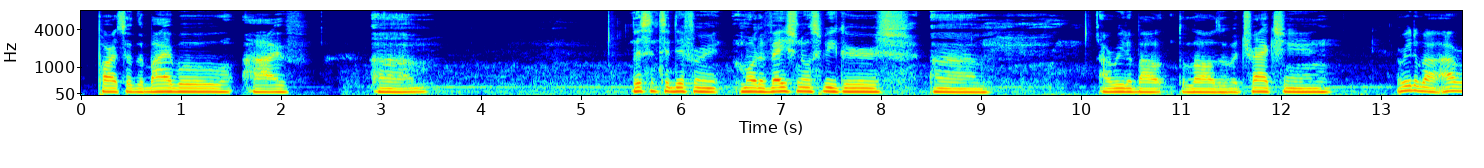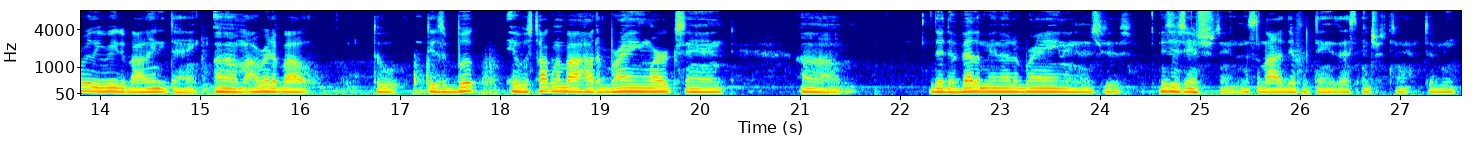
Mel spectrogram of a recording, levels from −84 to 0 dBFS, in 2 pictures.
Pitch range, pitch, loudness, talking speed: 120-140 Hz, 130 Hz, -24 LUFS, 140 wpm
